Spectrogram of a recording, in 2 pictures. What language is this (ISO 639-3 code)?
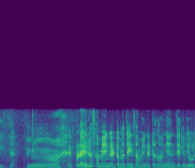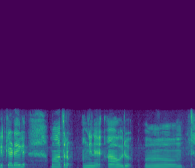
mal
